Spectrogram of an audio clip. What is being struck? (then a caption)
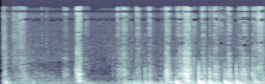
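Graphite pencil on paper notebook. A hand with light green painted nails writes with a yellow wooden graphite pencil on a lined paper notebook lying flat on a desk, a solid stack of sheets. The pencil tip scratches across the paper in quiet, irregular short strokes with a soft, low-weighted rasp. The strokes come sparsely at first, then grow busier and slightly louder toward the end.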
